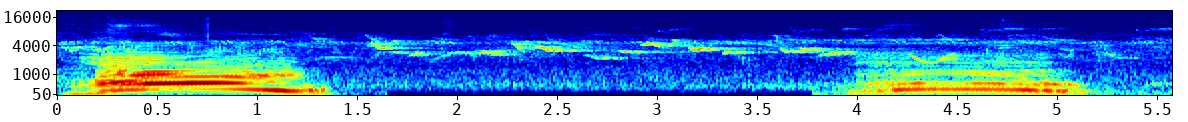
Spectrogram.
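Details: Two strong arched moos from cows returning in the morning from the field to the pen, each just over a second, separated by a quiet gap with birds chirping.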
